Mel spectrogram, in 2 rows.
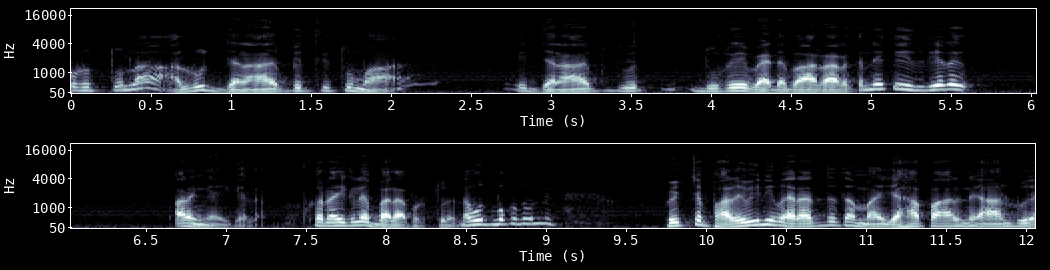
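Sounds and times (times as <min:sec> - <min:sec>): man speaking: 0:00.0 - 0:05.7, 0:06.7 - 0:09.1, 0:09.8 - 0:12.0.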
